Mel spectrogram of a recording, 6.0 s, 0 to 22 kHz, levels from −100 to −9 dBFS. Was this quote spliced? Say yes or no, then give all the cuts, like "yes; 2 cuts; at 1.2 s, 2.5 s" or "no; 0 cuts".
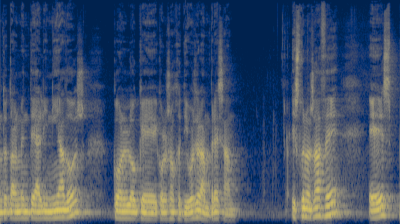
yes; 1 cut; at 4.5 s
